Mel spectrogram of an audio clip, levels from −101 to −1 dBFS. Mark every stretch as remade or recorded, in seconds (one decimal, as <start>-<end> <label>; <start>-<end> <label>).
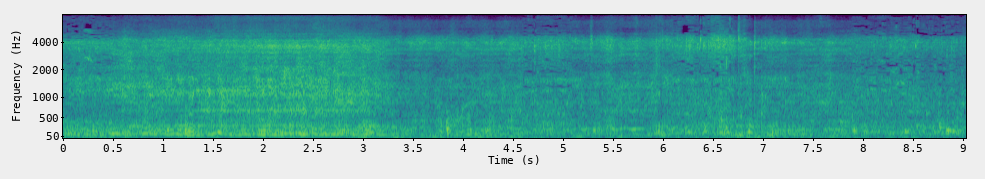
0.0-0.5 recorded; 0.5-4.6 remade; 4.6-5.1 recorded; 5.1-6.1 remade; 6.1-6.7 recorded; 6.7-7.9 remade; 7.9-9.0 recorded

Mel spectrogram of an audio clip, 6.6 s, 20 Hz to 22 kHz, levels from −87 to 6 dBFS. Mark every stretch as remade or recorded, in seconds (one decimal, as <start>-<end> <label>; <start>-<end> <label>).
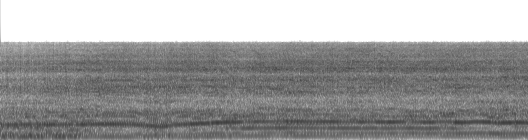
0.0-0.6 recorded; 0.6-1.3 remade; 1.3-2.5 recorded; 2.5-6.6 remade

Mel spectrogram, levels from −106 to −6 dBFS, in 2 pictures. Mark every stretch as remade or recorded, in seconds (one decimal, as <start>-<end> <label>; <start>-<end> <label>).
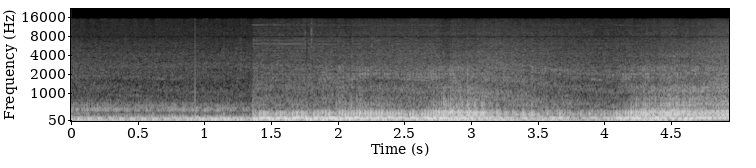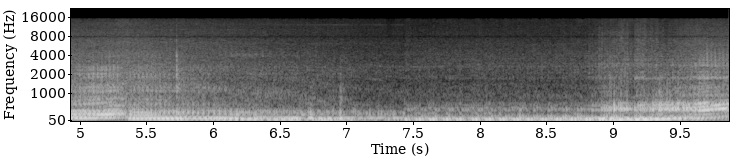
0.0-0.8 remade; 0.8-1.7 recorded; 1.7-4.7 remade; 4.7-9.9 recorded

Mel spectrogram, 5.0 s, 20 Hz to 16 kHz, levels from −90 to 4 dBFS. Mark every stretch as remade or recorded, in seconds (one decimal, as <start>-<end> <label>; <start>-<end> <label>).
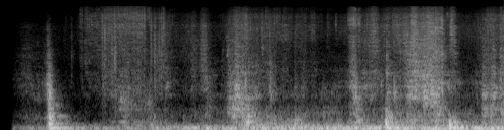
0.0-1.4 recorded; 1.4-4.4 remade; 4.4-5.0 recorded

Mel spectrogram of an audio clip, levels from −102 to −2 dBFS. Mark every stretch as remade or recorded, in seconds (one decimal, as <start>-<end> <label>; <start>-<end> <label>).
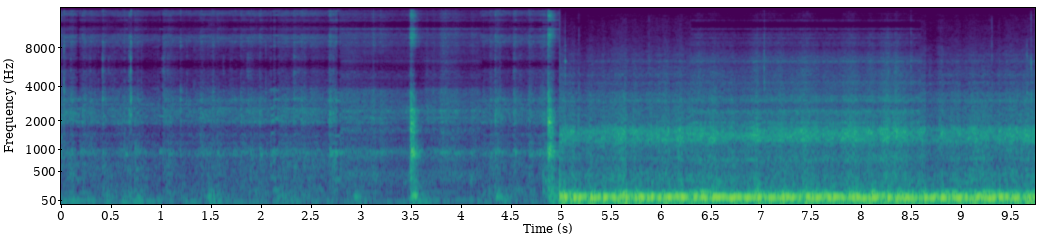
0.0-2.8 recorded; 2.8-4.2 remade; 4.2-6.3 recorded; 6.3-8.6 remade; 8.6-9.7 recorded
